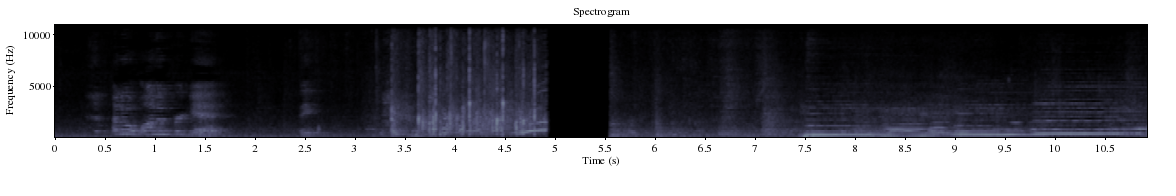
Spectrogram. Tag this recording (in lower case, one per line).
speech
music
narration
